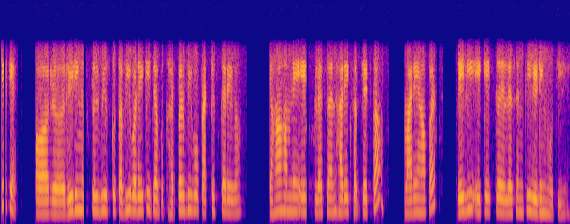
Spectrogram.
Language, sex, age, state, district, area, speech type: Hindi, female, 45-60, Madhya Pradesh, Jabalpur, urban, conversation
